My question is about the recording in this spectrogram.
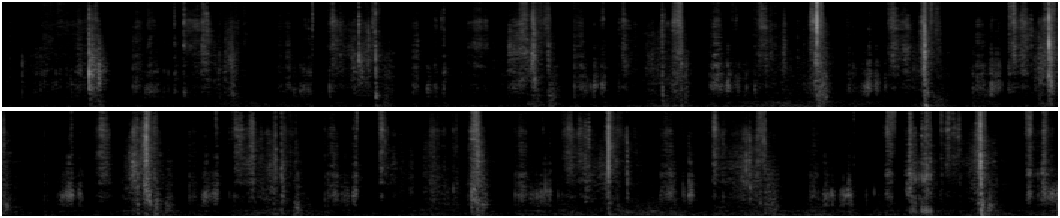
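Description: Paper pages of a spiral-bound sketchbook being handled and turned: irregular short swishes, rubs and rustles of paper, about one every second or so.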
